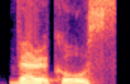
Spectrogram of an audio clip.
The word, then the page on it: varicose: Indian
